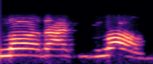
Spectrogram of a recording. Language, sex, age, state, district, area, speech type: Nepali, female, 45-60, West Bengal, Jalpaiguri, rural, conversation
